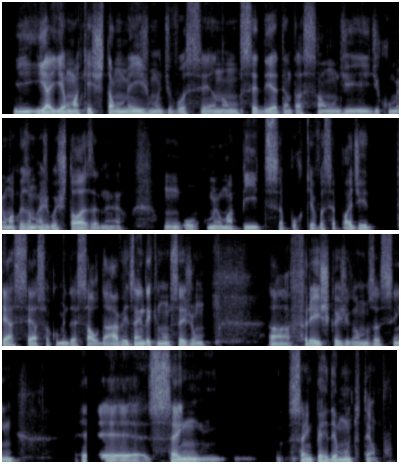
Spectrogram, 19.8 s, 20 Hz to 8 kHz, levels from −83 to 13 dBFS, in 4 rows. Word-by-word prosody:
e 110 -1 +3
aí 105 0 +5
é 110 - +5
uma 115 0 +2
questão 120 -4 0
mesmo 100 -3 +2
de 85 +2 -9
você 90 +2 -4
não 100 +3 -1
ceder 100 -4 0
à - - -2
tentação 95 +1 -5
de 115 +1 -1
de 115 +2 -6
comer 125 +1 -3
uma 120 0 +2
coisa 115 -2 -1
mais 115 0 0
gostosa, 110 -8 0
né. 75 +1 -7 0.5
Hum, 75 -2 -3
ou 80 -2 -4
comer 85 -3 0
uma 75 -1 0
pizza, 90 +4 -1
porque - - -8
você 95 +1 -6
pode 145 -3 -1 0.3
ter 115 - +4
acesso 95 -1 -1
a - - -9
comidas 90 -1 -2
saudáveis, 85 - +1
ainda 100 -2 +4
que 95 - -4
não 110 0 +2
sejam, 95 -3 0 0.8
ah, 75 0 -1
frescas, 100 +1 +1
digamos 85 -2 -4
assim, 100 +8 0 1.1
eh, 85 -1 +3
sem 115 - +4 0.8
sem 110 -1 +2
perder 110 -3 +3
muito 100 -1 +1
tempo. - - -8
100 Hz, 140 wpm, -23 LUFS, 90-115 Hz, 1.1 s, aí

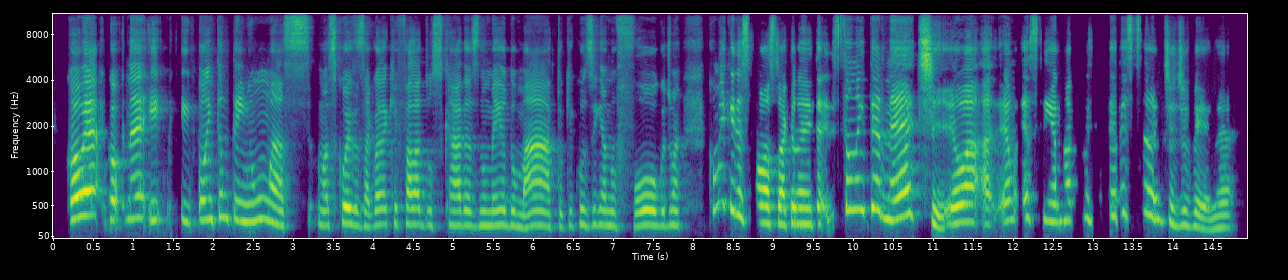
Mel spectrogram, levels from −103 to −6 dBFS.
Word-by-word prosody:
qual 305 +3 +8
é 360 +1 +9
qual, 290 -1 +1
né, 315 +1 +3
e 290 +1 -4 0.2
e 260 -3 -7
ou 290 +2 0
então 315 +2 -4
tem 280 -4 -2
umas 250 -7 -2
umas 210 -2 -6
coisas 225 -4 +3
agora 215 +4 -3
que 230 +1 -9
fala 230 -1 0
dos 220 0 -11
caras 210 -2 -4
no 210 0 -5
meio 215 +1 -3
do 210 0 -5
mato 200 +1 -1
que 210 - -15
cozinha 220 +1 -7
no 210 -1 -6
fogo 210 +2 0
de 210 +1 -9
uma 215 -1 -6 0.3
Como 455 +2 -8
é - - -7
que 480 - +2
eles 335 -7 0
postam 245 -2 +4
aquilo 235 +1 +1
na 230 0 +3
internet? 485 - -1
Eles - - -12
estão 440 -1 -1
na 450 - -1
internet 360 - +4 0.2
eu 245 +2 +5
a 265 0 +5 0.2
a - - -5
eu 285 +3 -4
assim 305 -2 -3
é - - +1
uma 275 +2 -3
coisa 300 -4 -6 0.2
interessante 345 - -3
de 215 0 -5
ver, 180 -6 -3
né? 180 +3 -7
245 Hz, 205 wpm, -20 LUFS, 215-300 Hz, 0.3 s, é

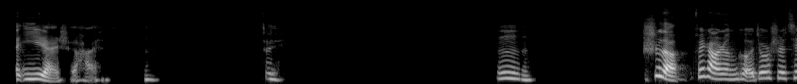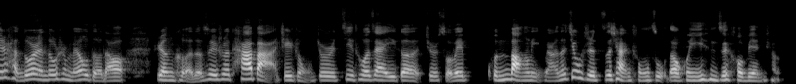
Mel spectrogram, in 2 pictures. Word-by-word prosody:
她 230 - -2
依 245 +1 -1
然 215 - +2
是 205 - -14
孩 195 +1 -12
子， 195 - -20 0.4
嗯。 215 -2 -8 1.1
对。 230 -5 -8 2.1
嗯。 260 -7 -3 1.1
是 400 - +2
的， - - +7
非 360 - -1
常 255 -8 +6
认 235 -1 -2
可， 180 -7 -1
就 285 +1 0
是 280 -1 -3
其 300 +2 -9
实 305 - -1
很 310 - -5
多 235 +3 +2
人 220 - -1
都 220 +1 -1
是 245 - -8
没 190 - -6
有 220 +1 +1
得 170 -6 -4
到 175 0 -1 0.2
认 195 -3 0
可 190 - -4
的， - - -4
所 230 - -2
以 - - +1
说 235 0 -3
她 245 +1 +7
把 - - +4
这 200 0 -2
种， 180 -1 -10
就 190 0 -3
是 185 - -2
寄 215 +4 -9
托 210 -1 -1
在 200 -3 +1
一 180 - -2
个， 180 -2 0
就 195 - -9
是 - - -8
所 190 - -5
谓 195 +1 -1
捆 210 +3 -3
绑 190 -5 +8
里 180 - -8
面 - - -11
儿， - - -8
那 225 - -3
就 310 +4 -2
是 210 -7 +1
资 215 +2 -1
产 180 - +1
重 180 0 -5
组 185 -1 -5
到 180 -1 +4
婚 185 +1 -3
姻 210 +2 -1
最 200 +1 0
后 200 -2 +1
变 175 -1 -2
成。 185 -1 -17
205 Hz, 255 characters per minute, -21 LUFS, 185-235 Hz, 2.1 s, 绑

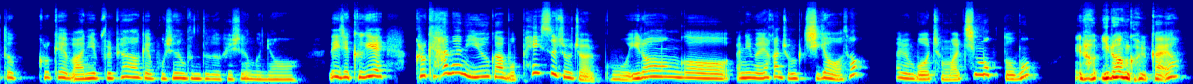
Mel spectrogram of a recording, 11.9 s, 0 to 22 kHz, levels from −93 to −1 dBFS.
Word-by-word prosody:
또 220 -2 -5 0.2
그렇게 225 0 -3
많이 195 +1 +1
불편하게 210 0 -2
보시는 190 +2 -1
분들도 180 -3 -4
계시는군요. 155 -3 -6 0.3
근데 255 - -1
이제 235 0 +2
그게 270 +4 +3 0.2
그렇게 300 -2 -1
하는 405 -1 +2
이유가 250 -2 +2
뭐 150 -8 -5
페이스 415 -3 -1
조절 225 -8 -3
뭐 160 -4 -6
이런 250 +4 +1
거 200 -4 0
아니면 210 -1 +2
약간 230 +3 -1
좀 190 -3 -1
지겨워서? 195 - -1 0.3
아니면 200 -5 -1
뭐 165 -1 -1
정말 155 -1 -7
친목 340 0 -1
도모? 320 - -4 0.3
이런 185 -2 +3
이런 220 +3 +9
걸까요? 190 +7 +1
210 Hz, 360 characters per minute, -22 LUFS, 185-250 Hz, 0.3 s, 이런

